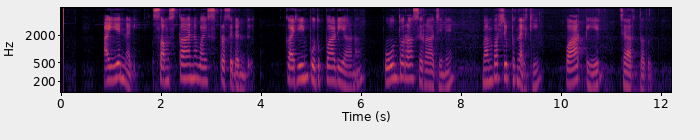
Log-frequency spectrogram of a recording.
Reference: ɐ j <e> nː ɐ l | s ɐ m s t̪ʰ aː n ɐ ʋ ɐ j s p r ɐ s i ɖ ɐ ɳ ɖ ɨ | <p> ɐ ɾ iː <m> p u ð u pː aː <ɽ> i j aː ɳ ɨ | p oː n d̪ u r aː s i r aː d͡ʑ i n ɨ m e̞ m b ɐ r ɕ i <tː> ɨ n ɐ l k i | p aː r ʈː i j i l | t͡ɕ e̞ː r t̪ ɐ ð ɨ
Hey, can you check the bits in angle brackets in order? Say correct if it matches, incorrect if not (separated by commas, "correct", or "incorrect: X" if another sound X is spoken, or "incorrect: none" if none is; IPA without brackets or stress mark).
correct, incorrect: k, correct, correct, incorrect: pː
